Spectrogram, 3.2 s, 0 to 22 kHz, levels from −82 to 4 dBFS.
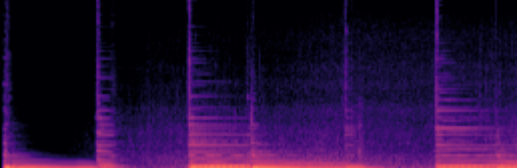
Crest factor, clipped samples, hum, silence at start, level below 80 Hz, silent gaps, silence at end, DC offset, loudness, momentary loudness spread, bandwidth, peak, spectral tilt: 16 dB; under 0.1%; none; 0 s; -50 dBFS; none; 0 s; under 0.1%; -29 LUFS; 12 LU; over 20 kHz; -14 dBFS; -6.5 dB/octave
